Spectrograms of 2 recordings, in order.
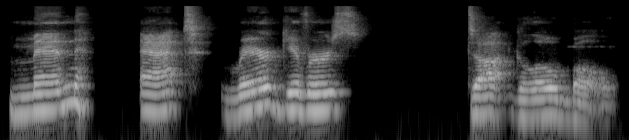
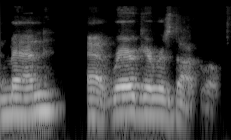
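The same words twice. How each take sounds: First: It is said slowly and clearly. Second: It is said at a normal, quick pace.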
